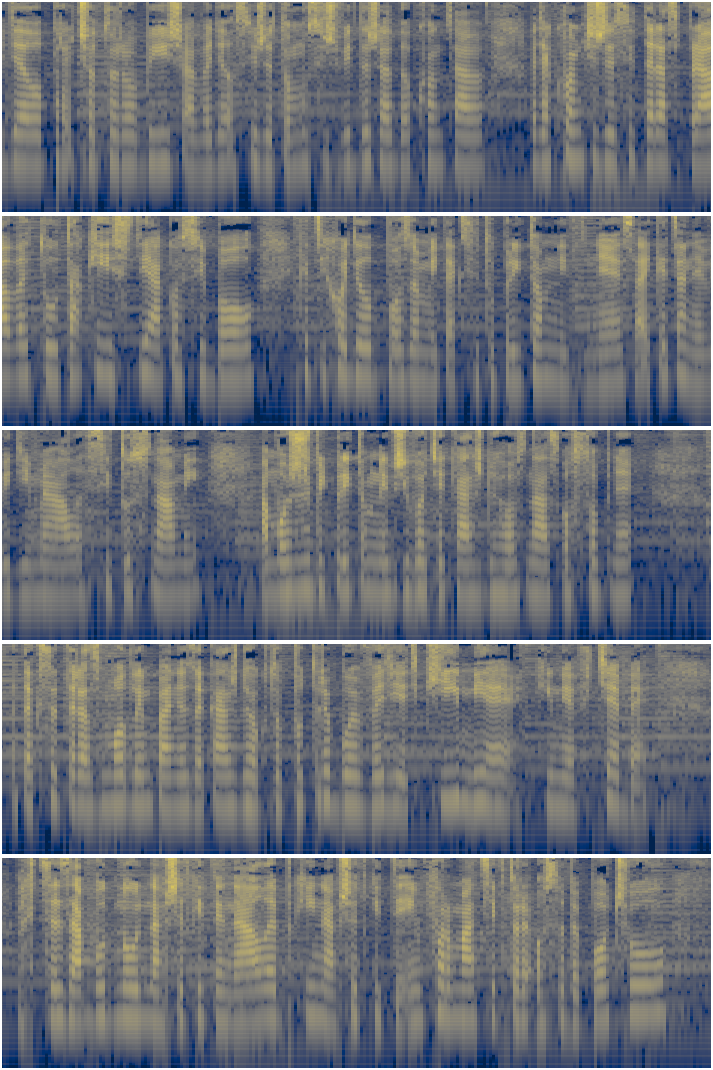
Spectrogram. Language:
Czech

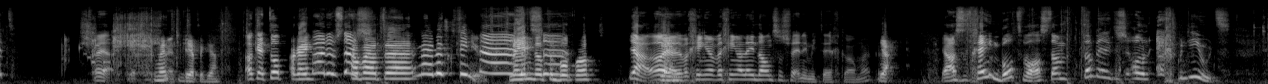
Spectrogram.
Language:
Dutch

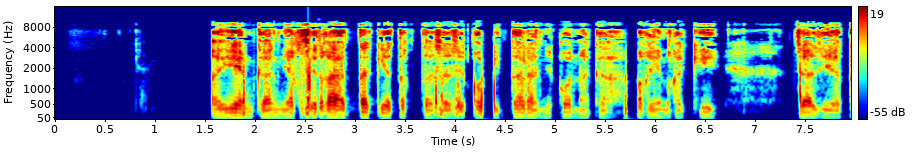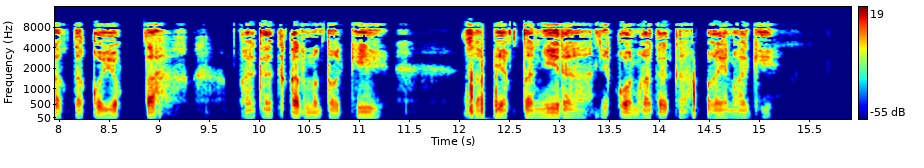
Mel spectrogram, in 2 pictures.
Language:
Toba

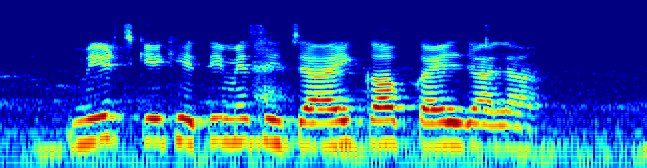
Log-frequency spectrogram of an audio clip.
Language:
Bhojpuri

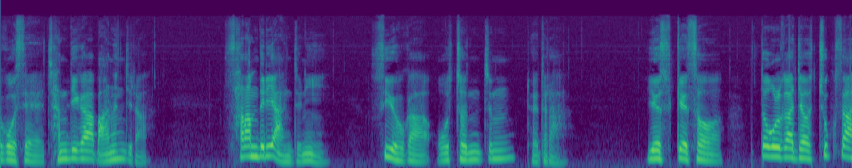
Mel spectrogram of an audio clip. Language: Korean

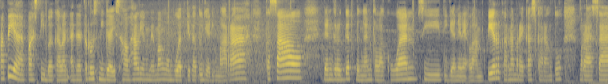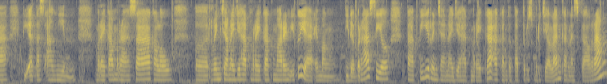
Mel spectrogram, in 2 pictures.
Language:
Indonesian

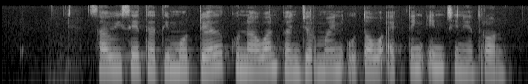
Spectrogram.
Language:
Javanese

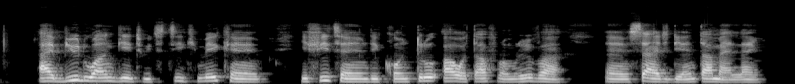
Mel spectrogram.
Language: Nigerian Pidgin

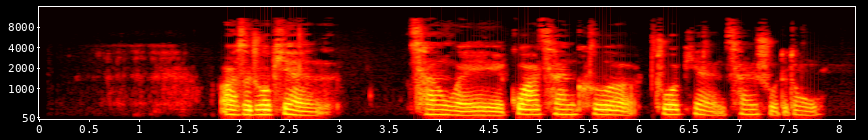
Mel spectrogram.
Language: Chinese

